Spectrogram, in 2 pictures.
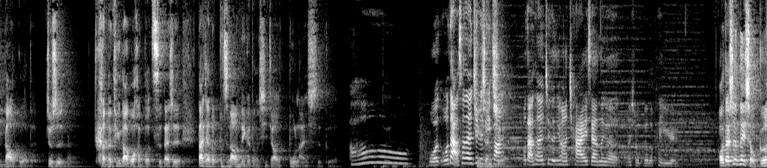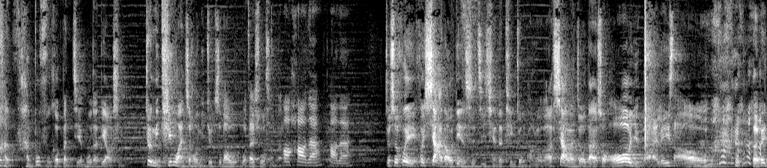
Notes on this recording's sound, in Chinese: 录制节目的时候由于场地原因，回音较大，请大家多担待。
